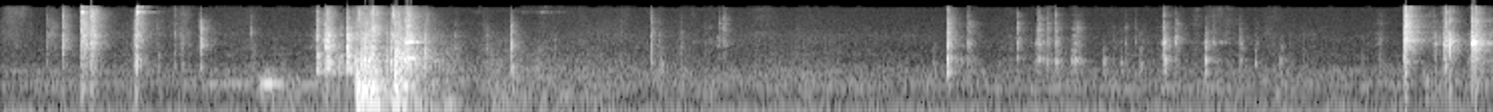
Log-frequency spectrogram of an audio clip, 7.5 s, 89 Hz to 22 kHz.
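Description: Metallic clicks and rattles from handling a Smith & Wesson 327 TRR8 CO2 revolver: the cylinder is swung out and its cartridge shells are reloaded with a speedloader. A longer, louder clatter comes about two seconds in and a quick run of clicks near the end.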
